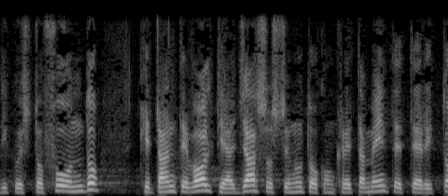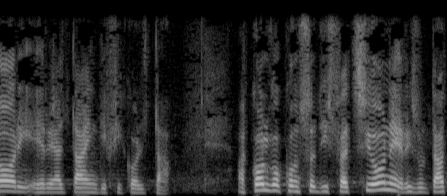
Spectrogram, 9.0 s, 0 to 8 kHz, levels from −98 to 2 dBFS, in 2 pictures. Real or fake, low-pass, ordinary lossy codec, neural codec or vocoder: real; 7.2 kHz; none; none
